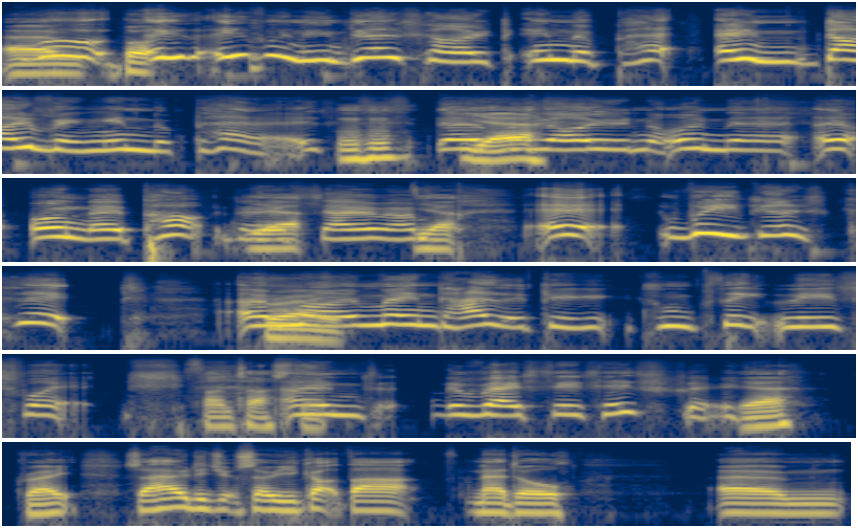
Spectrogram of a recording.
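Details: Adult woman, Paralympic dressage rider, with athetoid cerebral palsy from birth that affects her speech; real, not acted; dysarthria due to athetoid cerebral palsy.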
